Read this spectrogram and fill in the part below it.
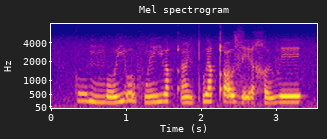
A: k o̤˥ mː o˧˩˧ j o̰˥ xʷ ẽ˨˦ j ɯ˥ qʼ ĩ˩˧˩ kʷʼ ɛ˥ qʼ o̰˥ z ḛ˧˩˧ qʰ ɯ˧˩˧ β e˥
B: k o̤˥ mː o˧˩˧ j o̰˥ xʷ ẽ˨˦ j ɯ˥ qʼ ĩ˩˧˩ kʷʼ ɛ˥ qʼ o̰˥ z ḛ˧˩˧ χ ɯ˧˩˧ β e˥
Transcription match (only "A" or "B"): B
